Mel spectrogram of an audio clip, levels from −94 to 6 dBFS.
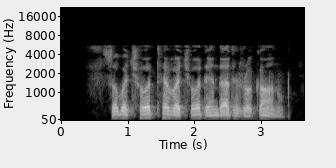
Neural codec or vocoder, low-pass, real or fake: none; 5.4 kHz; real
